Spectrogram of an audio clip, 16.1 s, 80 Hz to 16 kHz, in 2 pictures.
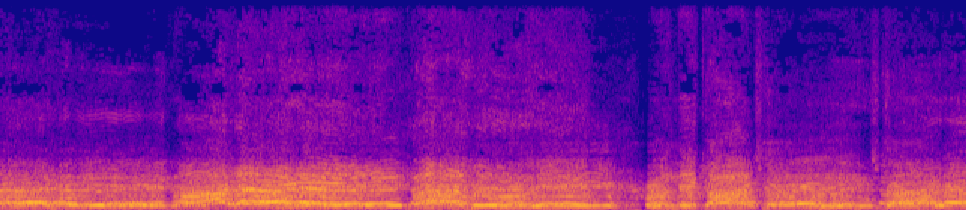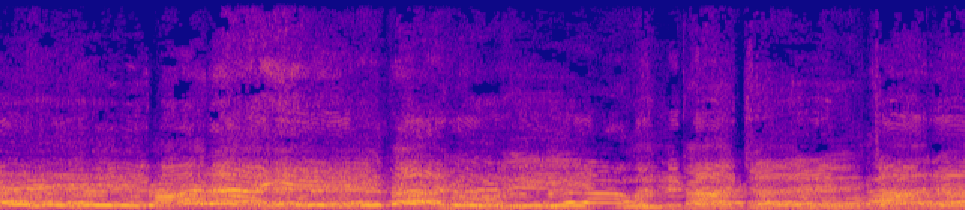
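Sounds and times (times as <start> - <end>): man singing through loudspeaker: 0.0 - 16.0.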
